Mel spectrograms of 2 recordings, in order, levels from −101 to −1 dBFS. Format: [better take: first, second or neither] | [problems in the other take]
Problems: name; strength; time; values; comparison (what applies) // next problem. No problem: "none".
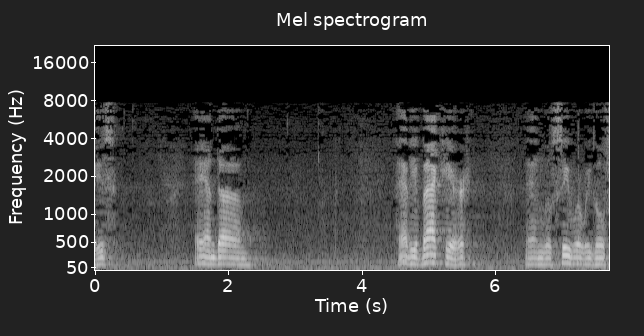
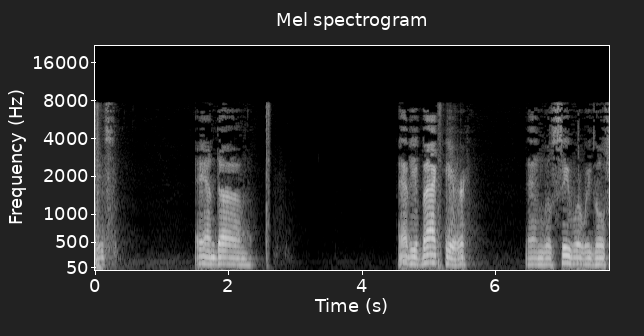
first | noise reduction (neural mask model RNNoise)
